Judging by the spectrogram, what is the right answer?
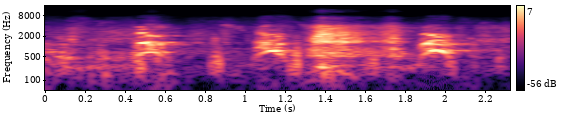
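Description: A dog barks several times in a short, irregular series outdoors during a scrub run, the barks fairly close and moderately loud over background noise.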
